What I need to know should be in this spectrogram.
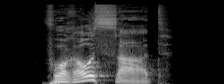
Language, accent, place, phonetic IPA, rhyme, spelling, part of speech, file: German, Germany, Berlin, [foˈʁaʊ̯sˌzaːt], -aʊ̯szaːt, voraussaht, verb, De-voraussaht.ogg
- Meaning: second-person plural dependent preterite of voraussehen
